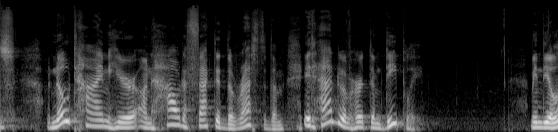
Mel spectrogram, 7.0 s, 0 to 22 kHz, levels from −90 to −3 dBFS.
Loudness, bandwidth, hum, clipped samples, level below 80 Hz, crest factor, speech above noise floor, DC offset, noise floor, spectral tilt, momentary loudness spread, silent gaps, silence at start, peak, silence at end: -28 LUFS; 16 kHz; none; under 0.1%; -64 dBFS; 20 dB; 45 dB; under 0.1%; -71 dBFS; -7.5 dB/octave; 12 LU; none; 0 s; -8 dBFS; 0 s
